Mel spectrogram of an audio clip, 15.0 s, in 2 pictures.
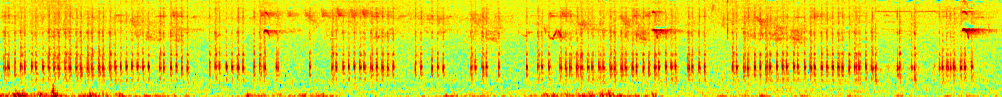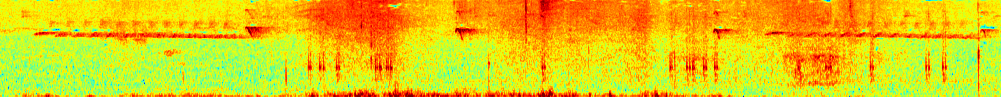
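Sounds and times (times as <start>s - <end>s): songbird chip notes: 12.6s - 15.0s.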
